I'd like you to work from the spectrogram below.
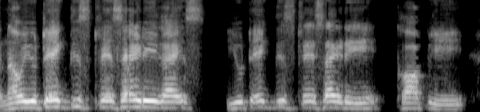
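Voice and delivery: normal talking voice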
